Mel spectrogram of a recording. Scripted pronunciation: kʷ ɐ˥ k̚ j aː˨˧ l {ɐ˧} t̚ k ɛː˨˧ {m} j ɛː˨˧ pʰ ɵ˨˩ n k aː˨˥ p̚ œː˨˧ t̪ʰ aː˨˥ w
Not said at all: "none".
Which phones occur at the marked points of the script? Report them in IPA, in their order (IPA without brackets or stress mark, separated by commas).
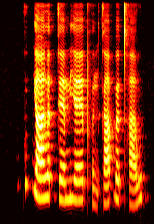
ɐ˧, m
